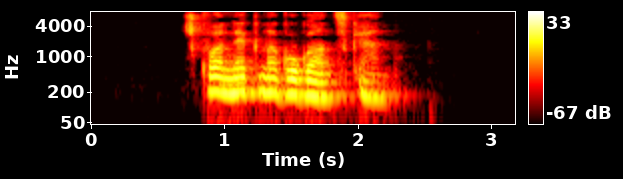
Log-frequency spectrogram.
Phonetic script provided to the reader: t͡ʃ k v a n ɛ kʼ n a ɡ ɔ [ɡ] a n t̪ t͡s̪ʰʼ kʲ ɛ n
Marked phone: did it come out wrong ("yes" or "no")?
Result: no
